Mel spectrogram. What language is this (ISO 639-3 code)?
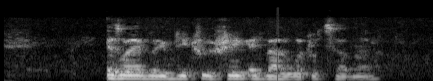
hun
